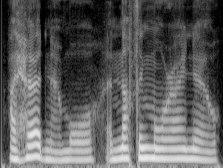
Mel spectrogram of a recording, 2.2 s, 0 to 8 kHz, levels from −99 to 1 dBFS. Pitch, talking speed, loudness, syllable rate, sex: 170 Hz, 240 wpm, -16 LUFS, 5.0 syllables/s, female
